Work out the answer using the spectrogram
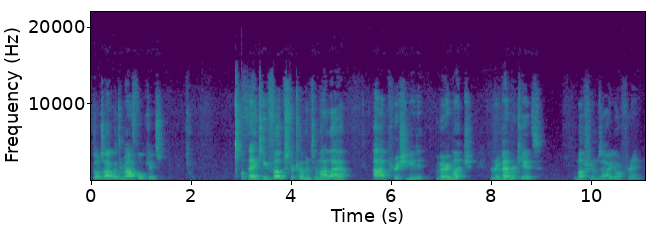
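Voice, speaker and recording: Guy doing a folksy mushroom scientist, high-ish voice, kinda far off in an echoey room. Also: lively intonation, measured pace, long pauses, a bit bright. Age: young adult. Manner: chatty, homespun lecturing to folks and kids. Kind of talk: amateur news-parody acting. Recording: roomy, distant from mic.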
